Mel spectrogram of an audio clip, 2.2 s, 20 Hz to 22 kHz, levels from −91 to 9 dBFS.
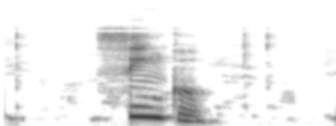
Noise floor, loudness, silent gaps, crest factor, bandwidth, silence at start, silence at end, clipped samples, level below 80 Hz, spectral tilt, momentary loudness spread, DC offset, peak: -64 dBFS; -20 LUFS; none; 20 dB; 9.2 kHz; 0.65 s; 0.9 s; under 0.1%; -82 dBFS; -3.5 dB/octave; 22 LU; under 0.1%; -4 dBFS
